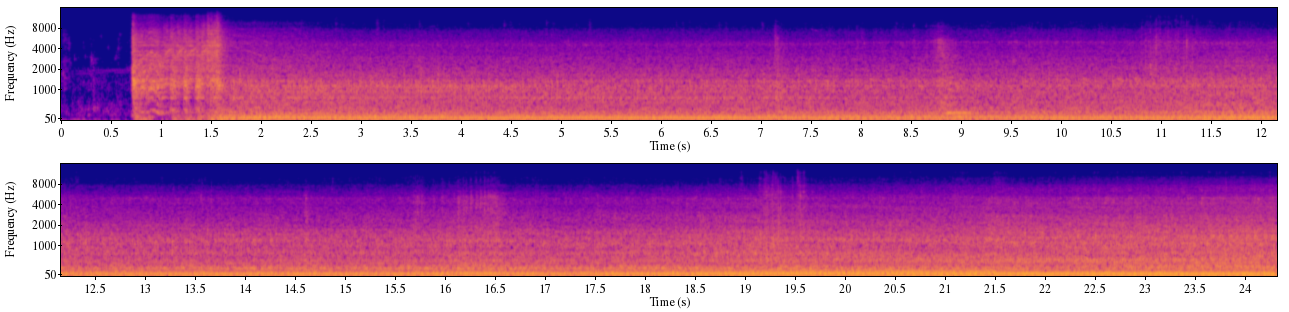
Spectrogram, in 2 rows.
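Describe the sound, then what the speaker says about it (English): A 2022 Limited pickup truck starts with a sharp burst, then settles into a steady, loud low idle and drive rumble that keeps going as the truck is moved close by, with no talking. "We're gonna move the truck around so I can have a little bit more light."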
